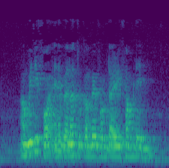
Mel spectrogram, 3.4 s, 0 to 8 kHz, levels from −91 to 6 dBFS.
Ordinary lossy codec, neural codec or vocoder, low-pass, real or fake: MP3, 24 kbps; none; 7.2 kHz; real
